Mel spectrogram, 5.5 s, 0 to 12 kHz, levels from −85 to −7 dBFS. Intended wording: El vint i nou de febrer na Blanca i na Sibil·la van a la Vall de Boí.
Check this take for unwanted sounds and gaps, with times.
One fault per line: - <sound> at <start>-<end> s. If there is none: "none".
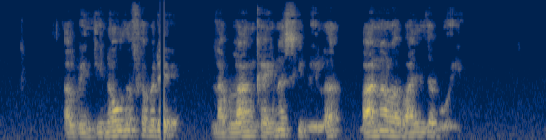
- dropout at 1.6-1.6 s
